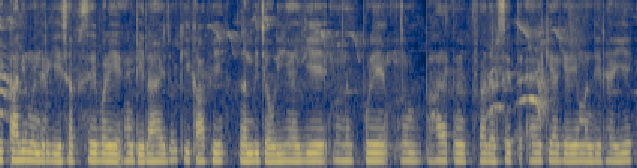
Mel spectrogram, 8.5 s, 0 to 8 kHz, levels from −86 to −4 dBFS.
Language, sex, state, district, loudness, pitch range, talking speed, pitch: Maithili, male, Bihar, Araria, -28 LUFS, 140-150 Hz, 155 wpm, 145 Hz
